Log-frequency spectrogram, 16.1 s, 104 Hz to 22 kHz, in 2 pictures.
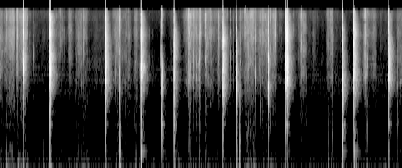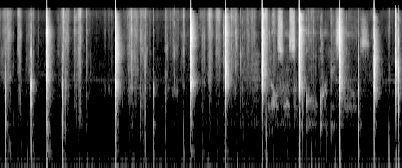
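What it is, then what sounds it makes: Foam can koozie being tapped. Fingertips tap and scratch on an empty, hollow black neoprene foam beer can koozie. About 27 sharp, dry taps with a bright click and very short ring are heard, separated by soft scratching, over a steady low hum.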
